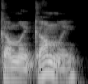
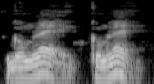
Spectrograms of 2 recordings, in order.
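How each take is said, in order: First: The name is said in a plain English accent. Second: The name is said in a French-style accent. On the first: The speaker calls it wrong. "It's not gumly gumly" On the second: The speaker calls it right. "It's actually a French neighborhood in Australia"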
